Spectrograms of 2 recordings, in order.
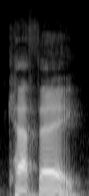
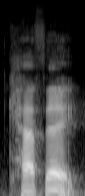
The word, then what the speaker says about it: café: And mostly this comes from loan words from French, café, café. So the C-A-F-E, the A is a short A, and the E is pronounced.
